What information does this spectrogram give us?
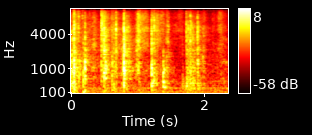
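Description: Cutting open the packaging of a spatula-and-tongs kitchen utensil: a quick run of sharp clicks, snips and plastic scrapes over a couple of seconds, with no voices.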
